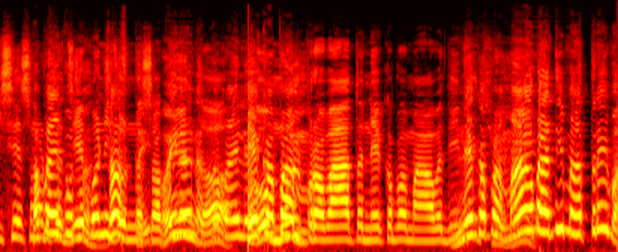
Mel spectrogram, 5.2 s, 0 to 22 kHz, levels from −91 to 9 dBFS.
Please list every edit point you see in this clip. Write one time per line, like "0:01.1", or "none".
0:02.1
